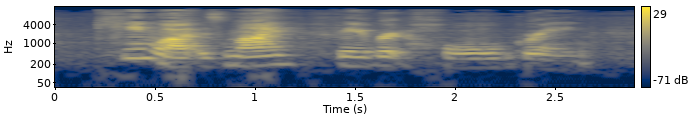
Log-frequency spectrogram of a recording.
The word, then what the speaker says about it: quinoa: and my favorite whole grain is one called quoa is that how you say that quoa no it's actually pronounced quinoa quinoa is my favorite whole grain this is the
